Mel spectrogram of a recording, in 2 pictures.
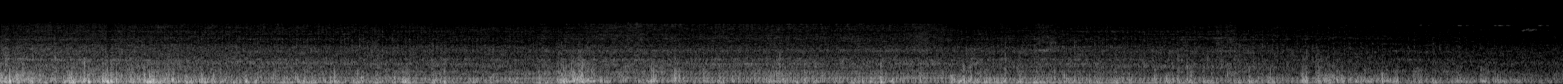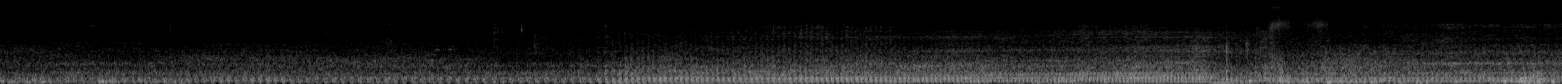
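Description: Motorcycle running while being ridden, with wind buffeting the microphone. The engine note becomes steadier and a little louder about three quarters of the way through.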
